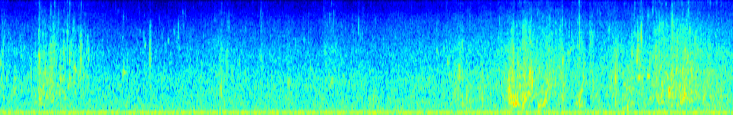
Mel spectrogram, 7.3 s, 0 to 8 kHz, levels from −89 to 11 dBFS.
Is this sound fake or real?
real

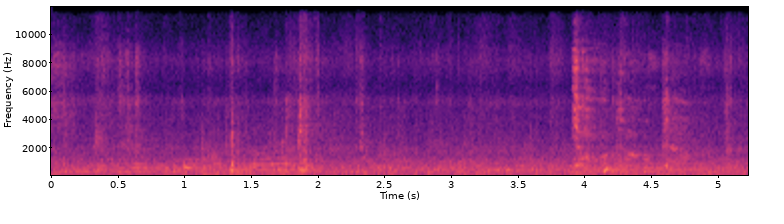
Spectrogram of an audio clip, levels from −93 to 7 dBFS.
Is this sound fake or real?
real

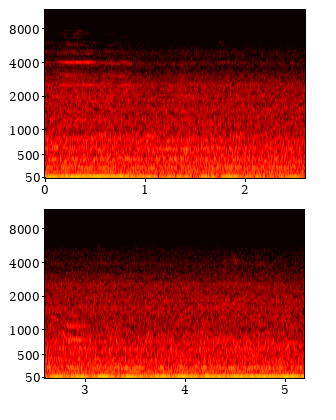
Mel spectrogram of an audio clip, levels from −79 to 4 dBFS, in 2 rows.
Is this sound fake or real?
real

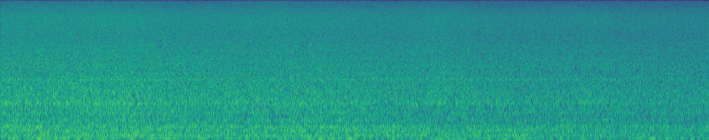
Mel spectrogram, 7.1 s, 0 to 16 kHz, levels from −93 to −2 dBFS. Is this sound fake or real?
real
